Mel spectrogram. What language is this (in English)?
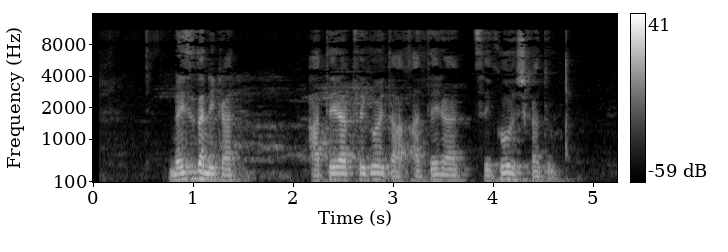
Basque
